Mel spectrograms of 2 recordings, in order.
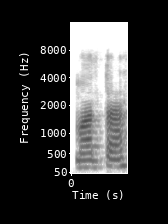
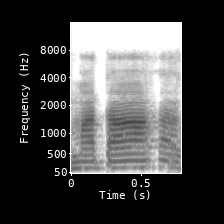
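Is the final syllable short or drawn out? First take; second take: short; drawn out. First: The word ends with a short final syllable. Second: The word ends with a long final syllable. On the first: The speaker calls it right. "మతః మతః అంతే" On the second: The speaker calls it wrong. "మతాహ కాదు"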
